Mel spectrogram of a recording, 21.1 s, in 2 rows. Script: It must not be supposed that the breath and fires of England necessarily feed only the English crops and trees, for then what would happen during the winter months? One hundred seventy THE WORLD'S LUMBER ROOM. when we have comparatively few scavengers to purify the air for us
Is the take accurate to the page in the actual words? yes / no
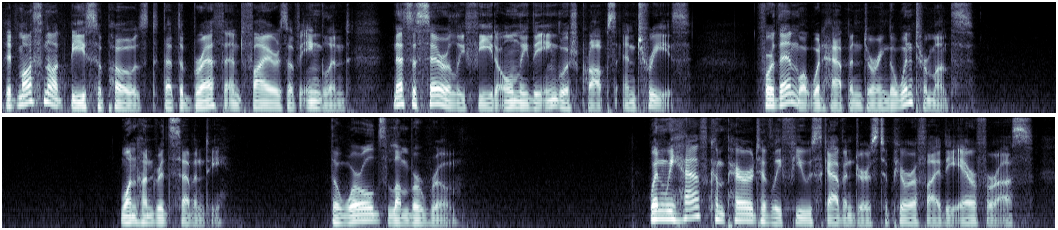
yes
